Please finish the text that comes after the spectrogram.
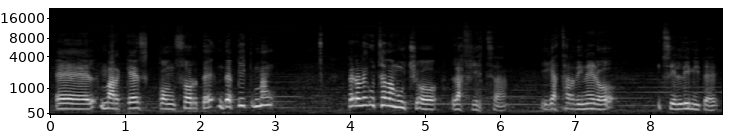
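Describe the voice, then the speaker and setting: A man tells true-crime history on radio in a didactic way, with dramatic pauses and rhetorical questions. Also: on the high side, vocal fry, darkish tone. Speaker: criminologist, radio segment contributor. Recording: dull lo-fi radio recording with background music.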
